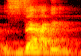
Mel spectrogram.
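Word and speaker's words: zaddy: still working and it's the word zatty with Z as in zebra okay so you spell it like the word Daddy but with a z so z a d d y 25 and that will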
